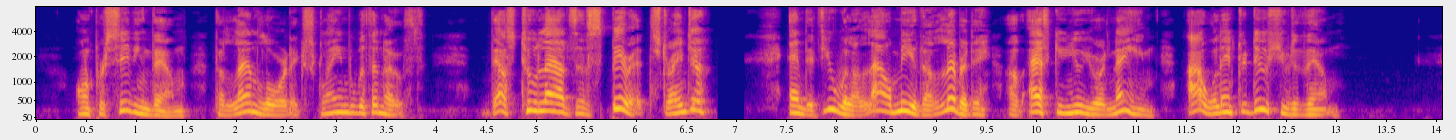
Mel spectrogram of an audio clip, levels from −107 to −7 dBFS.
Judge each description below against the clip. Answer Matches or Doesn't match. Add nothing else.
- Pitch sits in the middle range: Matches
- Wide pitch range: Matches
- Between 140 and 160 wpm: Matches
